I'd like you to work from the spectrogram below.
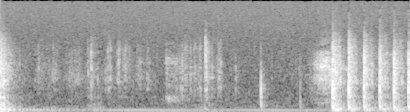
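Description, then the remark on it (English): Knocking on a locked door: a few scattered soft raps, then a quick burst of about six loud knocks at the end, over a low steady hum with no voices. “Priam, unlock this door.”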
